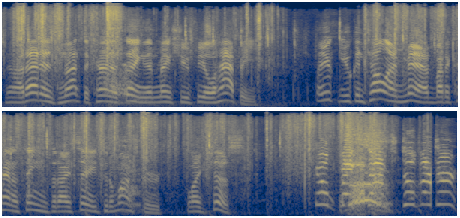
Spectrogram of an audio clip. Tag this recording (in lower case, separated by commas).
speech, animal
